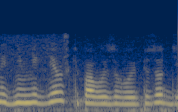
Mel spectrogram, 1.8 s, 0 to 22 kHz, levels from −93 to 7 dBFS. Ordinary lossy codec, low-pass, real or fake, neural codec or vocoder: Opus, 64 kbps; 7.2 kHz; fake; vocoder, 24 kHz, 100 mel bands, Vocos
